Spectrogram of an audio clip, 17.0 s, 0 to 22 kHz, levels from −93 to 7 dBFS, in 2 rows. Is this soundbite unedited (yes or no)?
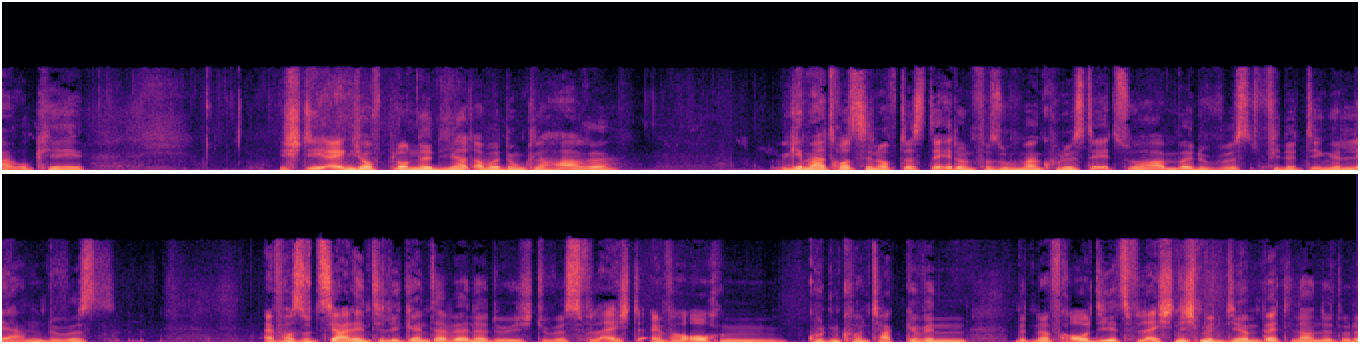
yes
